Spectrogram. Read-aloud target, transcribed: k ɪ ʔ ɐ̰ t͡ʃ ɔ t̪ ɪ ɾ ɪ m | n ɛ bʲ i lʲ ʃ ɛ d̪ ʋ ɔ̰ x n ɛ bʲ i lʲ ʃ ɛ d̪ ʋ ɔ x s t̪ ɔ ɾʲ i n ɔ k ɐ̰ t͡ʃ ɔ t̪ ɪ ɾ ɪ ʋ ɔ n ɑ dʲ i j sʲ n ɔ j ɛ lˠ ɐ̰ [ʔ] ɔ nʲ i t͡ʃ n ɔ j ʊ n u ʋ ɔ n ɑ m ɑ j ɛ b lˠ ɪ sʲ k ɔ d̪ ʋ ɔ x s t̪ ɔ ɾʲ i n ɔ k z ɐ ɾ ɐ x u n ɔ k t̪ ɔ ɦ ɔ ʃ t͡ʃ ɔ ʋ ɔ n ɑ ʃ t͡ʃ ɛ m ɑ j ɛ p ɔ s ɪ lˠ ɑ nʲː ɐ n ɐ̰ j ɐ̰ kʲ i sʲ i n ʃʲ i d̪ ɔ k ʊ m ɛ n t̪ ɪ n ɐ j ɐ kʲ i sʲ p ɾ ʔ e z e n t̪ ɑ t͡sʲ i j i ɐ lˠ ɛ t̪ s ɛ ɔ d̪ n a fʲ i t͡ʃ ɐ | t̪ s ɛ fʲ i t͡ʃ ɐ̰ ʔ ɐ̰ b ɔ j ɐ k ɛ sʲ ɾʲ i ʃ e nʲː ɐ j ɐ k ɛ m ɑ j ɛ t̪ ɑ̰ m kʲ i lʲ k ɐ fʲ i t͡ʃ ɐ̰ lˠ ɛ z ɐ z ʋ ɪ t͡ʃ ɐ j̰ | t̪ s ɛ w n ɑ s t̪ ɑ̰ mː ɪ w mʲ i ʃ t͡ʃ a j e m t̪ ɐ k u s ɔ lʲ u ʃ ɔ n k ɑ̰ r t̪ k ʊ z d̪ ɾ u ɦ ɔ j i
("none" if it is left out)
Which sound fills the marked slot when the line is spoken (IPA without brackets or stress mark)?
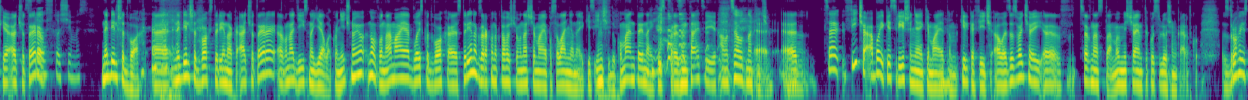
k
